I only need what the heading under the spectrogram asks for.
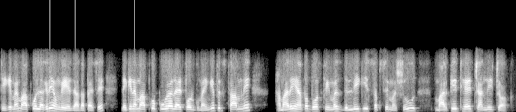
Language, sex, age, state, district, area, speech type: Urdu, male, 30-45, Delhi, Central Delhi, urban, conversation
